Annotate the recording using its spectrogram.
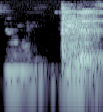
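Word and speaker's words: Núñez: It's Nunez. It's like a Y when you have the tilde over the name.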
